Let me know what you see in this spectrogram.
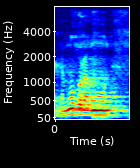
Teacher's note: لام کو جلدی ادا کرنا ہے، غین ساکن پہ اظہار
